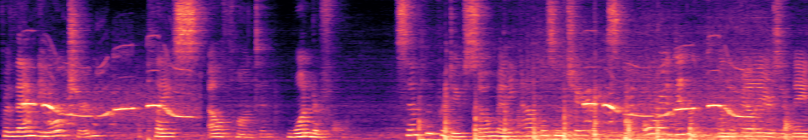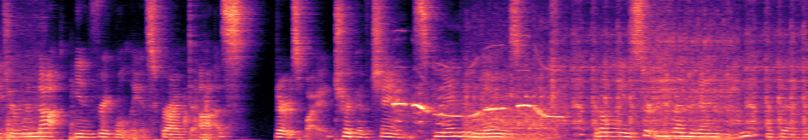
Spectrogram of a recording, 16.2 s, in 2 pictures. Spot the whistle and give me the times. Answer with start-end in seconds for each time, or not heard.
0.2-2.0, 5.8-7.7, 12.0-13.8.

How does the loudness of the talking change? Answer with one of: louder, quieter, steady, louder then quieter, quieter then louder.
steady.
